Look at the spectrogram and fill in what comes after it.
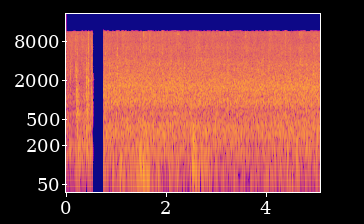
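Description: Heavy rain pouring down steadily, a dense even hiss, cut off for a moment about half a second in.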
